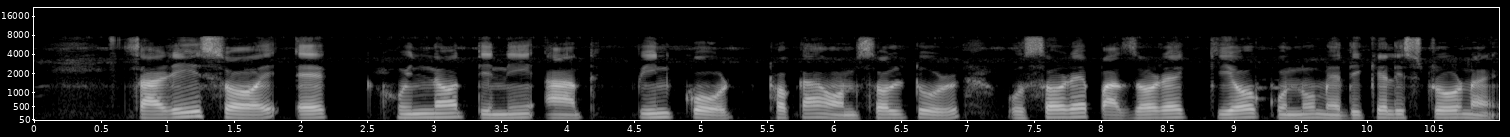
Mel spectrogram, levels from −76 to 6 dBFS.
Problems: constant background noise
